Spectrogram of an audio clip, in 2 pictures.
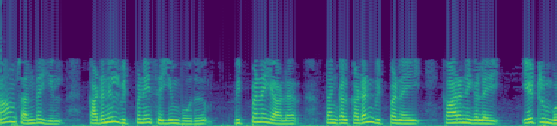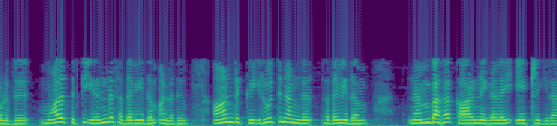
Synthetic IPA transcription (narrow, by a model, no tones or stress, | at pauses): aːmsɐnd̪ɐjɪlkɐɽɐnɪlʋɪʈ̚pɐnɐɪsɛjːɯmpoːðɯʋɪʈ̚pɐnɐjaːɭɐɾt̪ɐŋɡɐɭkɐɽɐnʋɪʈ̚pɐnɐɪ | kaːɾɐɳɪɣɐɭɐɪ | eːʈrɯmpɔɻɯðɯmaːðɐt̪ːɪrkɯɪɾɐɳɖɯsɐðɐʋiːðɐmʔɐlːɐðɯaːɳɖɯkːɯɪɾɯbɐt̪ːɪnaːnɡɯsɐðɐʋiːðɐmnɐmbɐɣɐkaːɾɐɳɪɣɐɭɐɪʔeːʈrɯɣɪraːɾ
